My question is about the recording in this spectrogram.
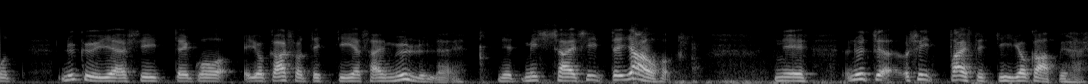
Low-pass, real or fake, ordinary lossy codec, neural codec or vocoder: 10.8 kHz; real; Opus, 24 kbps; none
